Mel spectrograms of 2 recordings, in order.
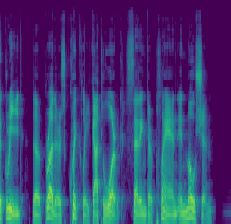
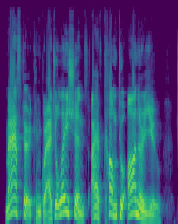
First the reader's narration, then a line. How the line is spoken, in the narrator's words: Zhu Fu shouted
